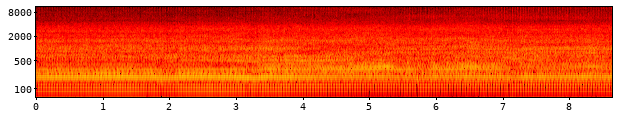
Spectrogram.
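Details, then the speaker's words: Older Craftsman mower small petrol engine running loud with slight periodic sags and recoveries, a mild hunting surge at idle after carb cleaning; owner suspects a little stale fuel left in the carb, not confirmed. "so it's possible that it's only surging like that because some of that fuel and there's a little stale"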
